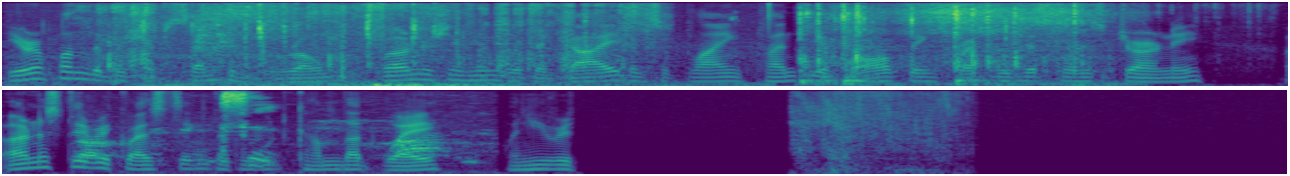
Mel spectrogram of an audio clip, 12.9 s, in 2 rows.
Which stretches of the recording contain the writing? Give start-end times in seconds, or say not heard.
0.0-3.4.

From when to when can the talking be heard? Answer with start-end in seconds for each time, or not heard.
0.0-9.3.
